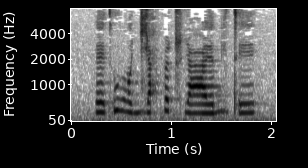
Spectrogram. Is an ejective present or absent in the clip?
present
